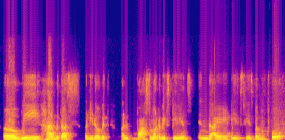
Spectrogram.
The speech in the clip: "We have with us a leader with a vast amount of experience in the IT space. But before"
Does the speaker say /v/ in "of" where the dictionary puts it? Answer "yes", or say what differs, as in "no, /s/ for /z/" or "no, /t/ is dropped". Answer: yes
